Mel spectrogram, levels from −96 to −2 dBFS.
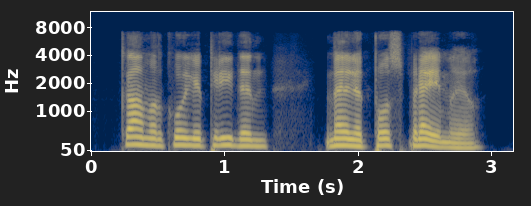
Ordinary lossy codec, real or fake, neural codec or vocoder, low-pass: none; fake; codec, 16 kHz, 1 kbps, FreqCodec, larger model; 7.2 kHz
